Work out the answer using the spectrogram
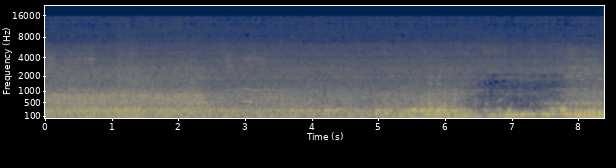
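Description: Diesel railcar running along the line: steady wheel and running rumble. About five seconds in, a deeper engine drone with steady low tones comes up and grows louder toward the end.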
